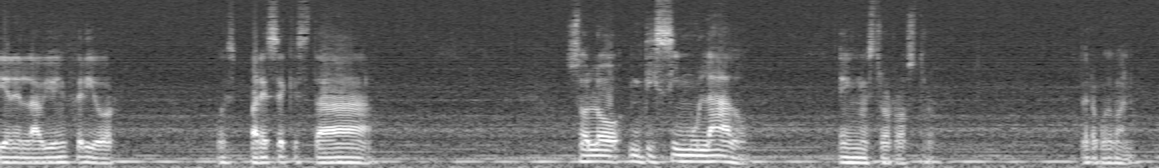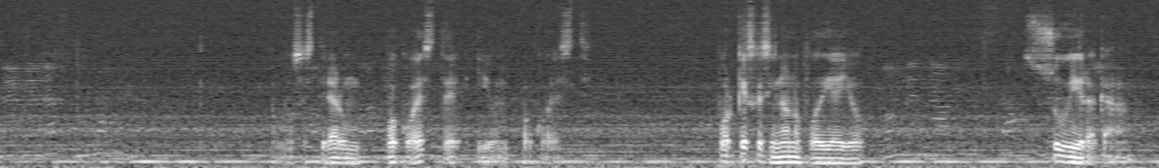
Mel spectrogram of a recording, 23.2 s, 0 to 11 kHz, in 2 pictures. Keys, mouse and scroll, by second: 0.7 click, 2.3 click, 3.8 click, 6.3 click, 7.8-9.4 drag, 10.0-11.9 drag, 13.6 click, 15.4 click, 17.0-19.2 drag, 19.7-21.4 drag, 21.7-23.1 drag.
